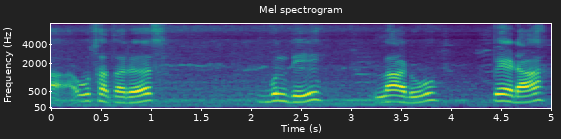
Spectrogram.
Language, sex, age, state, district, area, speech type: Marathi, male, 18-30, Maharashtra, Osmanabad, rural, spontaneous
